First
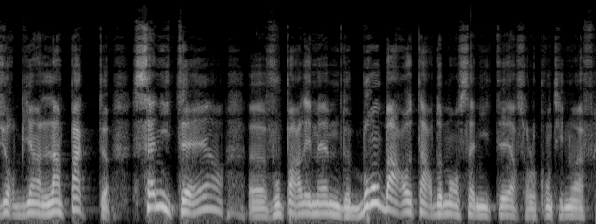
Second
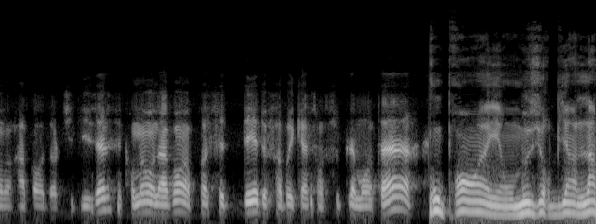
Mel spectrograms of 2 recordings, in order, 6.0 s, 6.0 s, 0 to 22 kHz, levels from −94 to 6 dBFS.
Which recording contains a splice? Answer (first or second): second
